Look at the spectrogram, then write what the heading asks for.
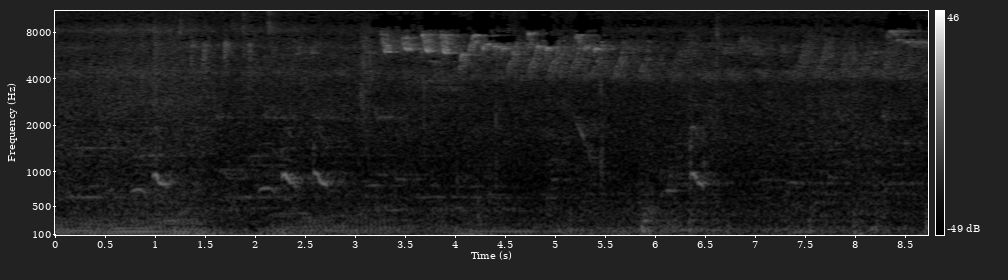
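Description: Birds calling with a few short chirps, over faint music.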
